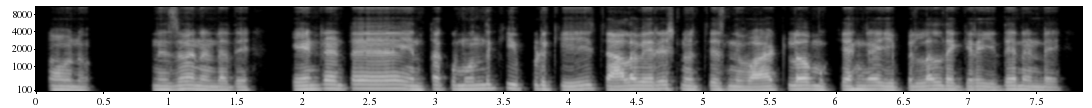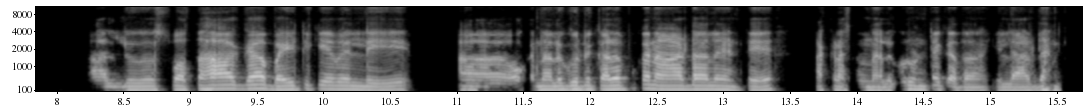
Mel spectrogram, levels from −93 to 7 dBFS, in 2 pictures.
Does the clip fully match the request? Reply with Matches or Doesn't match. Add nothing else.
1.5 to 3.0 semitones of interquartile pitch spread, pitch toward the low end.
Matches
